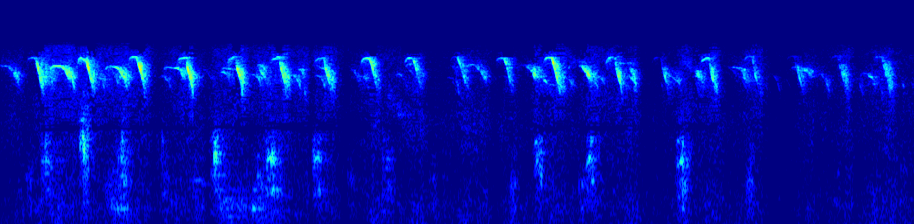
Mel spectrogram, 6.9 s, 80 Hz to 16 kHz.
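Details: Red junglefowl of the pradu (dark red) colour form, recorded for research on 18 August 2023: a fast series of thin, high, downslurred chirps, about two to three per second and unevenly spaced, over faint background hiss.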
